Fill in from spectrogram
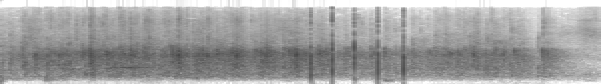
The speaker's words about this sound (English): I don't know if this was shared, but all of our students set those things up for us last week. So please give them a round of applause for that.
